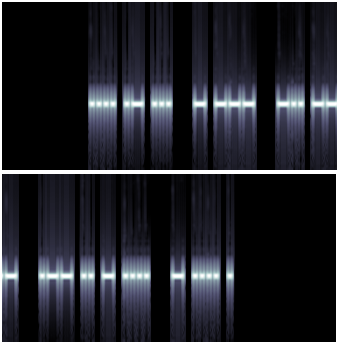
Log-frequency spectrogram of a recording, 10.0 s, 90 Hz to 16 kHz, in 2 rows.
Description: Morse code, heard as a keyed tone, about 23 wpm, 700 Hz. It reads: HAS TO DO WITH THE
